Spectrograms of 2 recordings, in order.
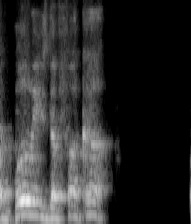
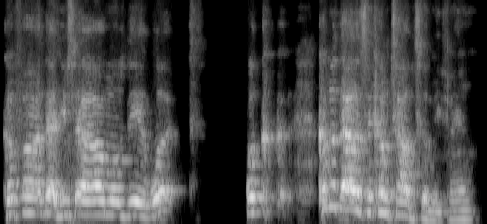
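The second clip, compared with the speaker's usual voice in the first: normal talking voice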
